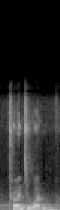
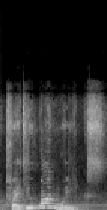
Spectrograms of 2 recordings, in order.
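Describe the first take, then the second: First: Said in the usual way. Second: High, drawn-out incredulous echo; appalled disbelief. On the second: Retold or imitated. Agent repeats client's tour length, mock appalled. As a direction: mimic an agent outraged at the figure. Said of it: "she was not pleased with me".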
